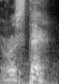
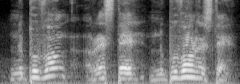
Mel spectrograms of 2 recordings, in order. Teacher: for verbs ending in er, like rester, you don't pronounce the r, you just pronounce the e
